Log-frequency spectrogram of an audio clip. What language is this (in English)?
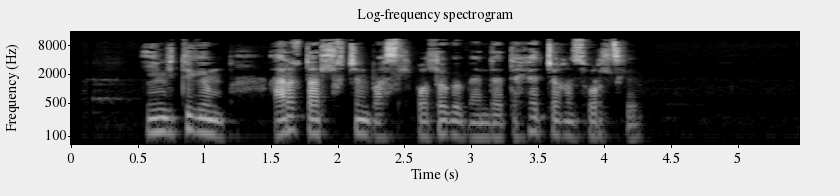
Mongolian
